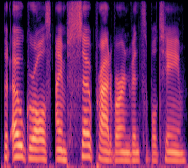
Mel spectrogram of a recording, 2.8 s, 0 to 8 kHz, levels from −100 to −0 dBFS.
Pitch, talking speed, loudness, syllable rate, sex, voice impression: 160 Hz, 235 wpm, -19 LUFS, 5.3 syllables/s, female, feminine, adult-like, tensed, powerful, slightly hard, clear, fluent, intellectual, slightly unique, lively, slightly strict, sharp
